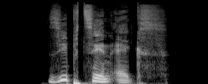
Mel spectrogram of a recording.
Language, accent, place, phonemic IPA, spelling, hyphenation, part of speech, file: German, Germany, Berlin, /ˈziːptseːnˌ.ɛks/, Siebzehnecks, Sieb‧zehn‧ecks, noun, De-Siebzehnecks.ogg
- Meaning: genitive singular of Siebzehneck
